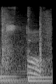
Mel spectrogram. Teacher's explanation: Tetapi setelah mendapatkan S, lamino palatal pada stop. Kata tersebut diucapkan stop dengan T juga lamino palatal. Dengan demikian dapat disimpulkan bahwa T pada stop disesuaikan atau diasimilasikan artikulasinya dengan S yang mendahuluinya sehingga sama-sama lamino palatal.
